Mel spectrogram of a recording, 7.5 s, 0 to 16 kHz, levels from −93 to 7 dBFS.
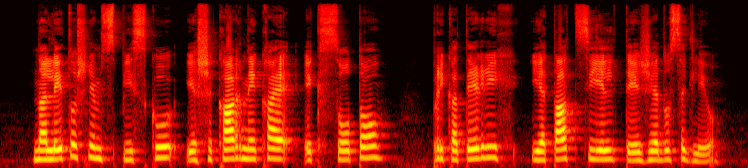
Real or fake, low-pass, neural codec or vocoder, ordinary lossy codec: real; 14.4 kHz; none; MP3, 96 kbps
